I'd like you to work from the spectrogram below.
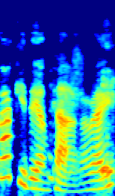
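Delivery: Bostonian accent. Asked by the other speaker to say "park the car": Boston accent. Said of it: "can you say, "Park the car"?".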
